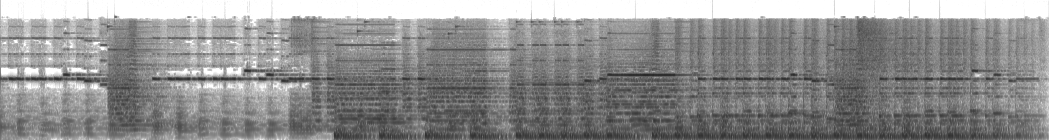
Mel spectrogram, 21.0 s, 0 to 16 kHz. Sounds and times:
Music: 0.0 - 20.9.

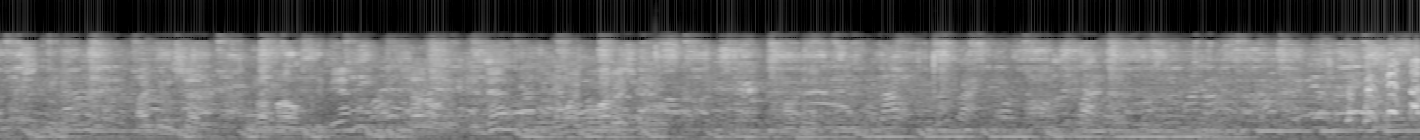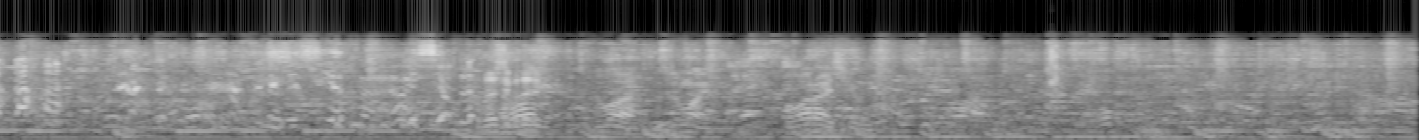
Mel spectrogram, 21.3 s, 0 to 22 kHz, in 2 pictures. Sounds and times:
Speech: 0.0 - 10.4, 11.2 - 20.6
Music: 0.0 - 21.2.

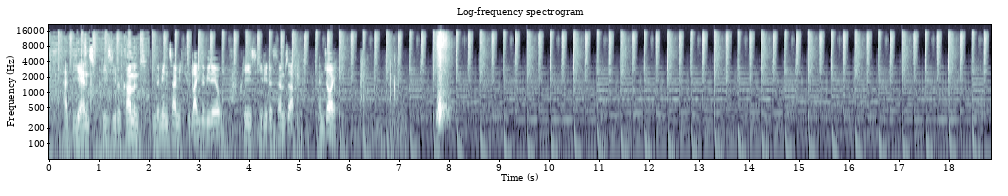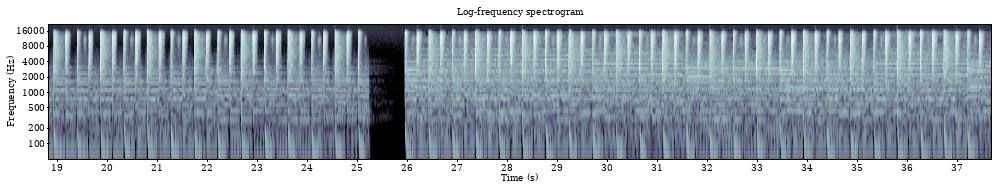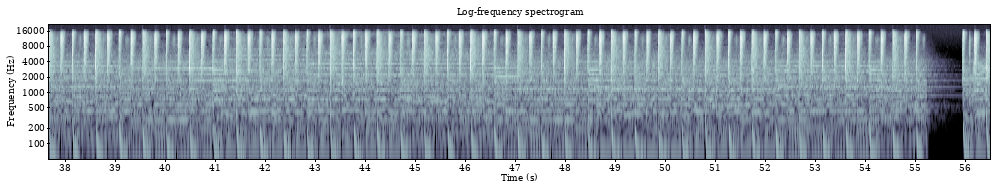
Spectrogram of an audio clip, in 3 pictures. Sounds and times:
Music: 0.0 - 56.5.

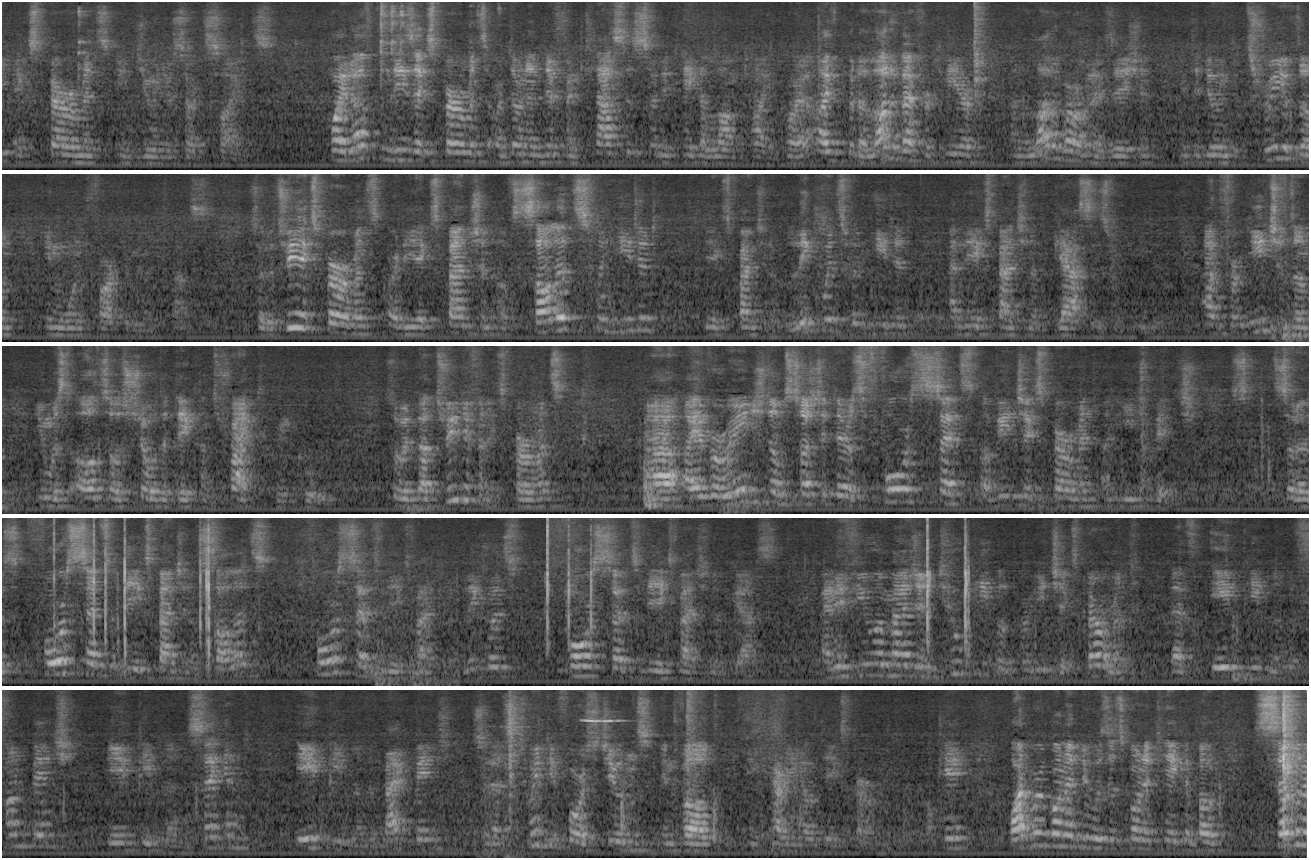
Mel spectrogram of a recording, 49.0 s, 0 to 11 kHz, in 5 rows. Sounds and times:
Speech: 0.0 - 48.9.

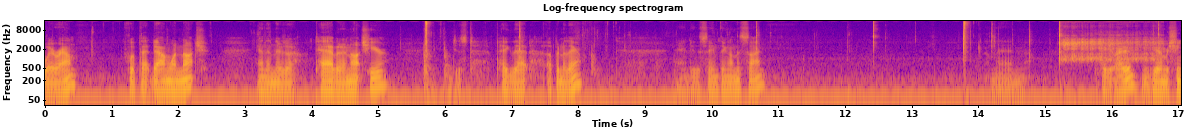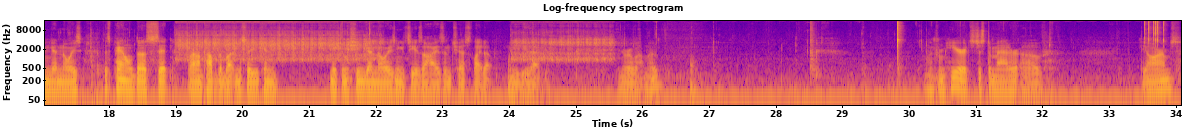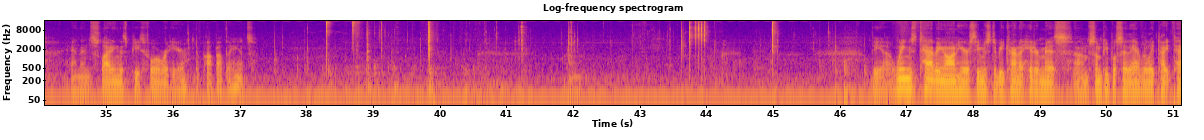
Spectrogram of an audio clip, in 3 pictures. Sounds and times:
Speech: 0.0 - 0.5, 1.2 - 2.5, 3.2 - 5.2, 6.1 - 8.2, 9.4 - 10.8, 14.1 - 14.8, 15.8 - 20.6, 21.3 - 24.6, 25.6 - 26.3, 30.2 - 32.2, 33.5 - 37.3, 46.5 - 51.1
Inside, small room: 0.0 - 51.1.

